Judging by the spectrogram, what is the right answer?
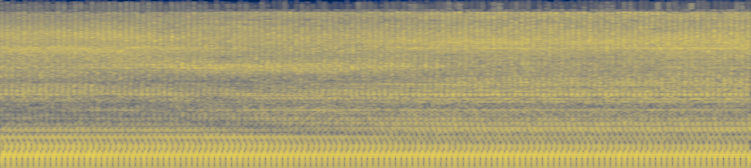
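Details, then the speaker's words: Single-cylinder diesel warming up at idle after camshaft gear timing was corrected to cure misfire and backward turning: steady, even chug about three beats a second with no misses or knocks, running cleanly. "So I give it about a minute running like this so that it heats up and also to get rid of the you know a few deposes inside the combustion chamber from the previous uh fairings."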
